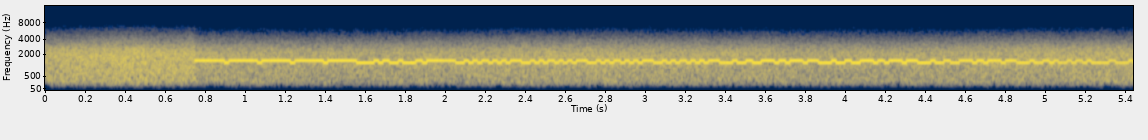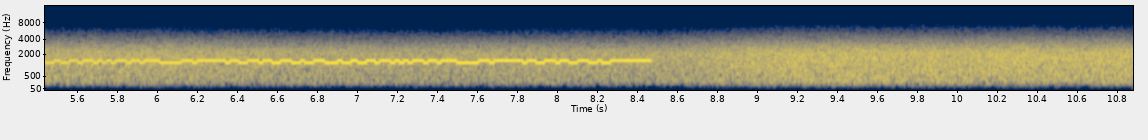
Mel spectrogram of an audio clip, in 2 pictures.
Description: RTTY (45.45 baud, 170 Hz shift), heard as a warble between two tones, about 1360 Hz centre, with radio static. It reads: RYRYRYRY CQ CQ CQ DE PY5WWL PY5WWL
